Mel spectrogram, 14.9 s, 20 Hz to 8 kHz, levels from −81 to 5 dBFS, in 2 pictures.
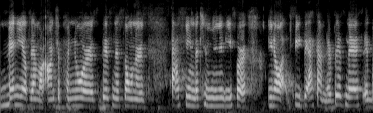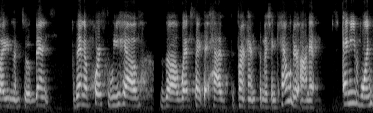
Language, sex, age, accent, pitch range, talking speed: English, female, 30-49, American, 200-235 Hz, 155 wpm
